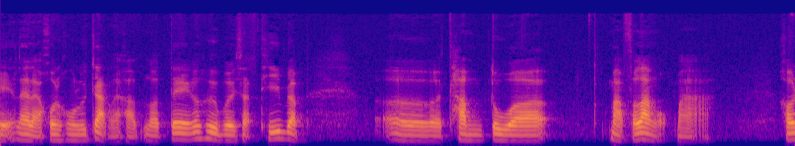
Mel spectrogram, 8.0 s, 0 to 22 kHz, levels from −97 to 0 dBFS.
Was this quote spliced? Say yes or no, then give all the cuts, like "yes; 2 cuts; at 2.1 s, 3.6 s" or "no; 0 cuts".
no; 0 cuts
